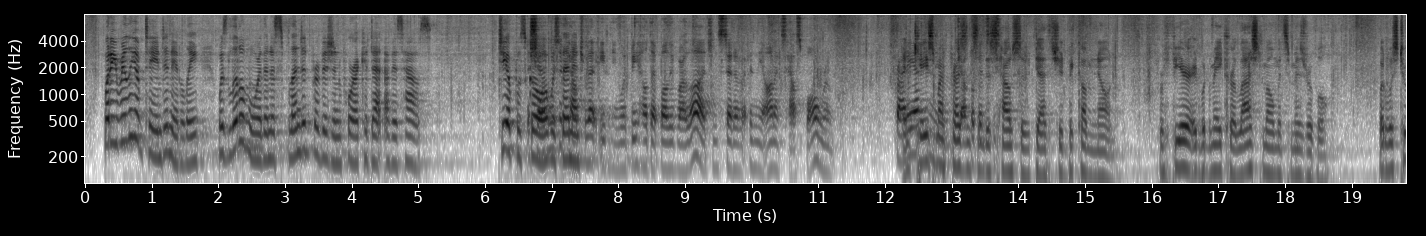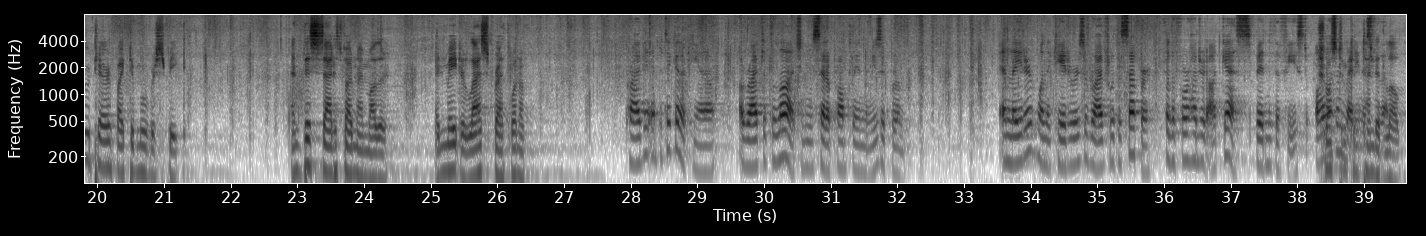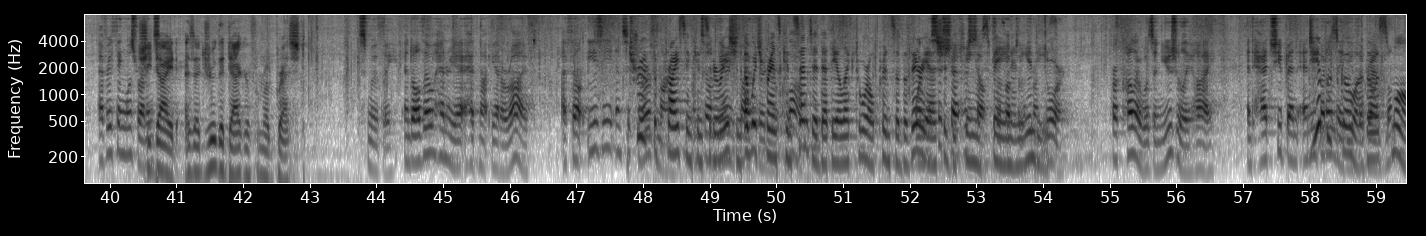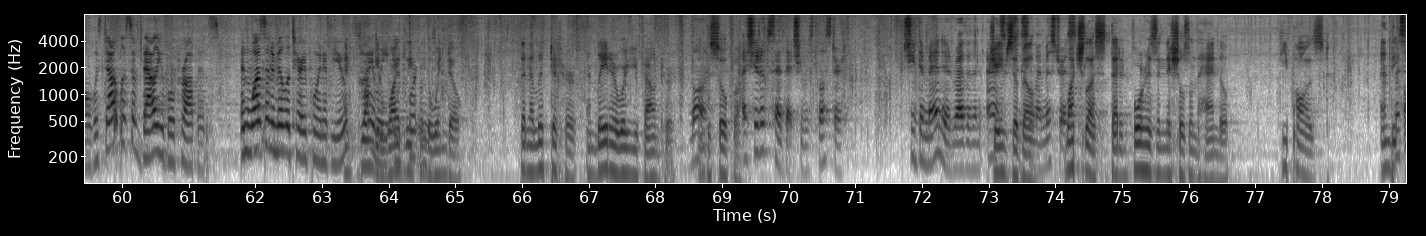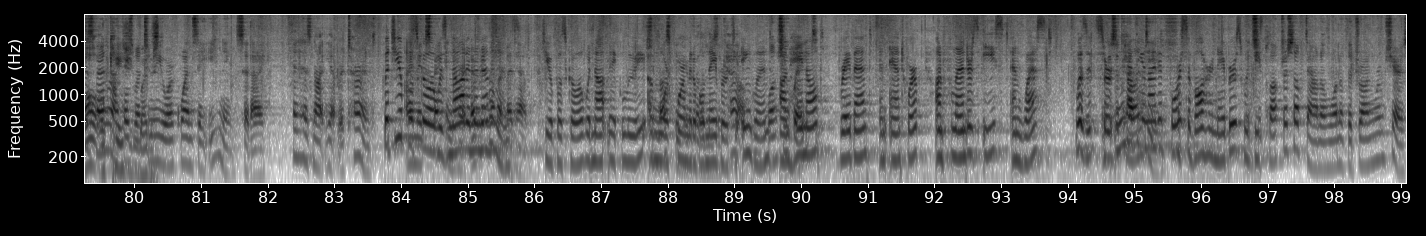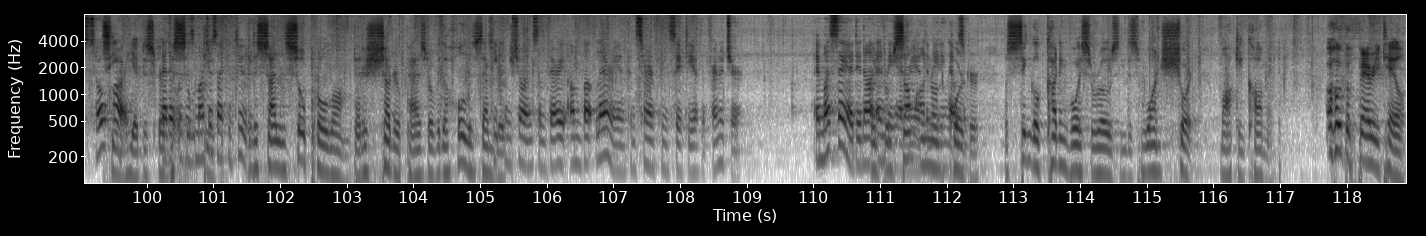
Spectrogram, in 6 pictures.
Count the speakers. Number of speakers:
3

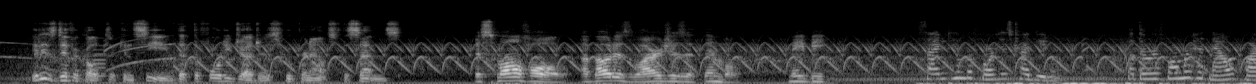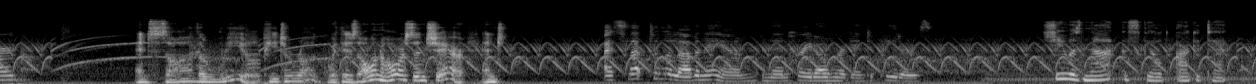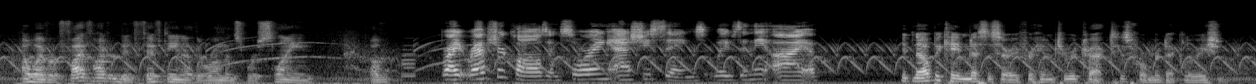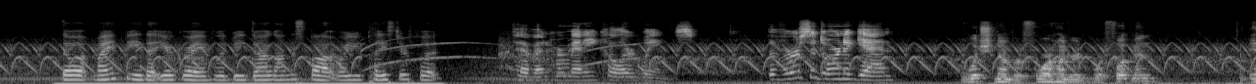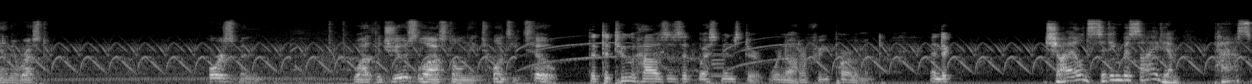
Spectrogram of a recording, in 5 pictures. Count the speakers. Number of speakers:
10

